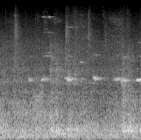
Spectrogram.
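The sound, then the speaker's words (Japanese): A steady, dense rumble of the Super View Odoriko express train running through a tunnel on the Izu Kyuko line on the Izu Peninsula, Japan, with a continuous roar of wheels and air and faint high whines recurring every half second or so, no voices. “トンネルに入りましたね”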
